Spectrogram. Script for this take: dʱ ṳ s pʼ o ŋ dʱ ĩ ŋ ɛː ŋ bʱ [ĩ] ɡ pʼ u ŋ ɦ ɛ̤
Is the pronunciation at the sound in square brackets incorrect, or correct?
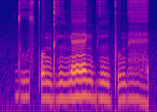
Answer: incorrect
